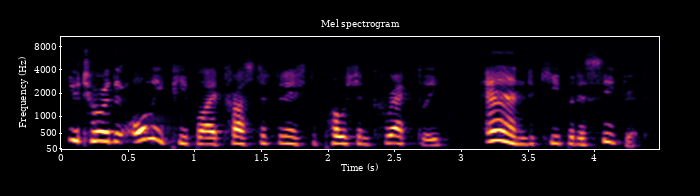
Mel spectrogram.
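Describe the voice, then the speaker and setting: A man reading as an anxious, bookish teenage schoolgirl witch from a storybook, pitched well above his own voice. She speaks high and earnest, her pitch swinging widely, and the recording sounds dull and lo-fi. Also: animated, quick pace, a little mellow. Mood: frightened, pleading. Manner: high, earnest, tearful pleading.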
